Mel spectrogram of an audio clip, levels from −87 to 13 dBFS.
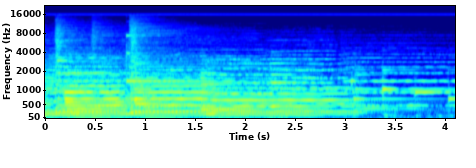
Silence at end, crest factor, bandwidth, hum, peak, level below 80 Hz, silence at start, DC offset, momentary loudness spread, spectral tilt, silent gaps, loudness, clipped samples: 0 s; 18 dB; 16 kHz; none; -12 dBFS; -62 dBFS; 0 s; under 0.1%; 10 LU; -5 dB/octave; none; -29 LUFS; under 0.1%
